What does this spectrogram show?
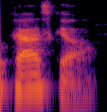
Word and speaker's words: Paschal: Hello, my name is Pascal. You've never seen it spelled this way. It's spelled.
